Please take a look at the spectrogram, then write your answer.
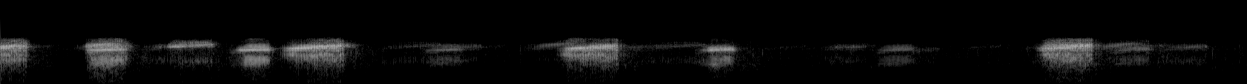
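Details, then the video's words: Mediterranean tree frogs singing in a pond at Orio in late March 2013: dense run of loud grating croaks early, then spaced croaks mixed with fainter overlapping calls from several frogs. "Hyla Meridionalis croando"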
